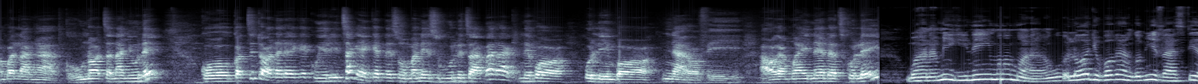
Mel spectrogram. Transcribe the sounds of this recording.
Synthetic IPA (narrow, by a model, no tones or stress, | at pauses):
mbɔlaŋa̰tko̰unɔt͡sanaɲune | kokɔt͡sɪndɔnɛɾɛkɛkueɾit͡ʃakɛŋɡɛtnesʊmanesuɡulet͡sabaɾaknebɔolimbɔɲaɾɔ̰fɪ̰ | a̰ɔkamwainɛndɛtkole | bwanamɪkineimɔmamwalɔd͡ʒʊbɔkaŋɡomiðas̬ti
